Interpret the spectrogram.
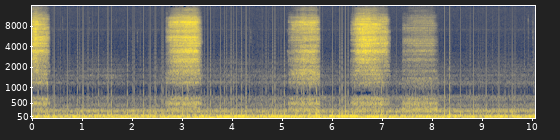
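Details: Barn owl chicks in a wild nest box begging as the mother brings prey; several grating hisses of about half a second, spaced irregularly, the middle ones loudest, over a steady low hum.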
